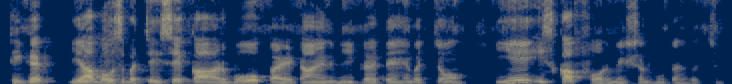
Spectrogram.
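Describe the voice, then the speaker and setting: A man's voice: medium pitch, warm tone. A man teaching a chemistry class in Hindi with English terms mixed in, often addressing the students as children and answering his own questions. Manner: keeps calling the students "बच्चों"; repeats key terms with rising and falling emphasis. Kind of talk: classroom lecture.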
